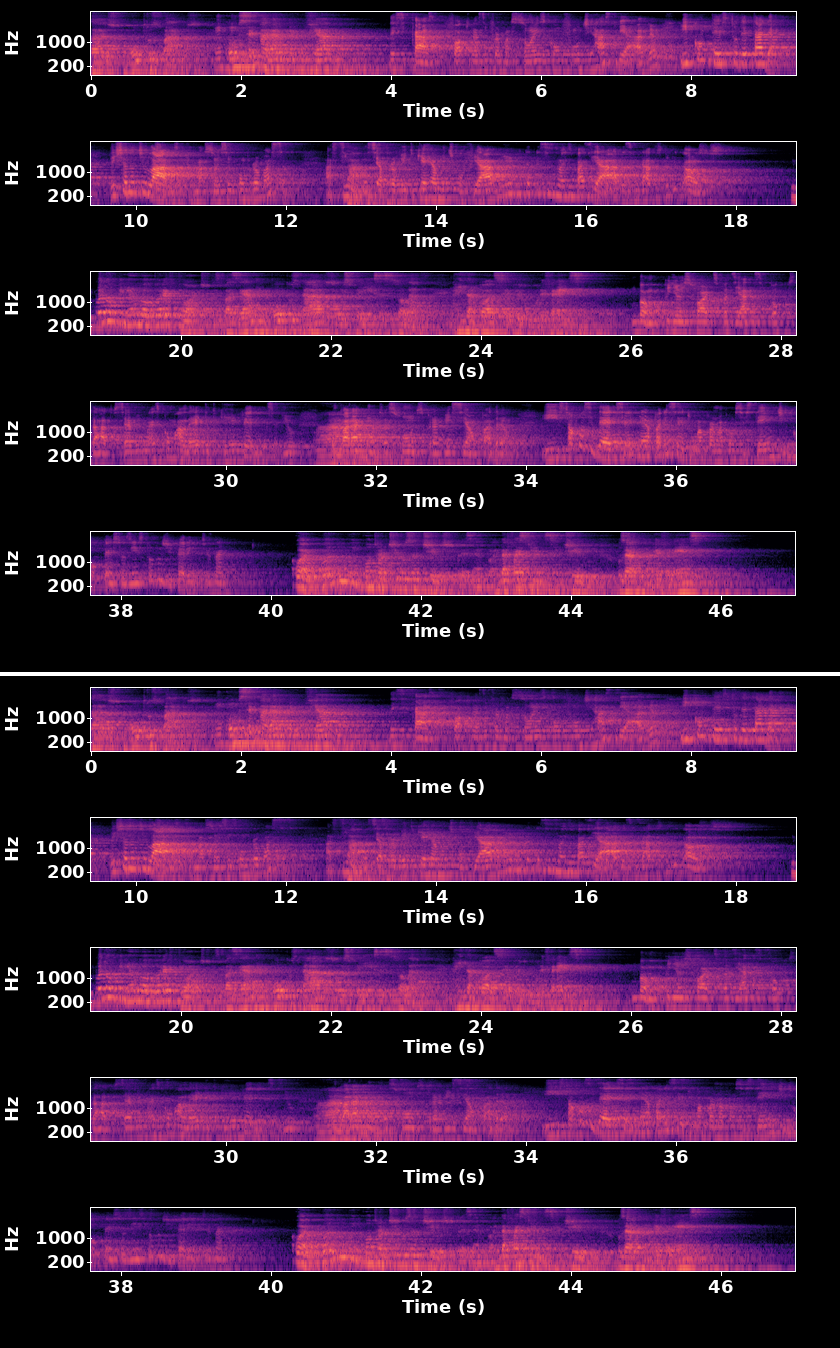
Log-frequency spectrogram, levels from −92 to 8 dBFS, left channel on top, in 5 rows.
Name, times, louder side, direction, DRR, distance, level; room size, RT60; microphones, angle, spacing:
voice 1, 0.0-3.4 12.8-13.0 18.9-25.4 31.2-31.8 40.3-45.7, left 1 dB, 5° left, -4 dB, 4.3 m, -30 dB
voice 2, 1.6-2.2 4.0-9.2 9.7-12.0 12.5-17.8 23.5-24.0 26.0-39.4 43.3-43.6, left 3 dB, 80° left, 1 dB, 2.2 m, -31 dB
27.0 x 23.0 x 4.3 m, 2.4 s
head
